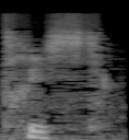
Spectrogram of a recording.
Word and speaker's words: tristes: So there's an S at the end of that, but it just sounds the same as if I was saying un film triste, deux films tristes, okay?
